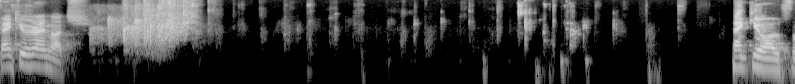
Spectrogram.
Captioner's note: applause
